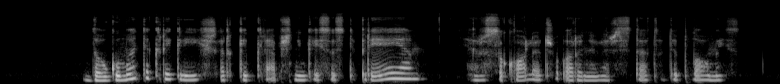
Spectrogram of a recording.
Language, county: Lithuanian, Klaipėda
